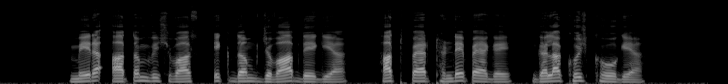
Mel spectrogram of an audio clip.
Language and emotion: Punjabi, neutral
